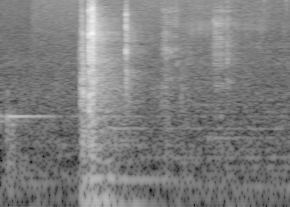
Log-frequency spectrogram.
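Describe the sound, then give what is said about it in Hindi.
A door being opened: a sudden solid clunk, followed by a few fainter clicks and rattles over a low, quiet background. “खोल दो,”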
